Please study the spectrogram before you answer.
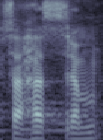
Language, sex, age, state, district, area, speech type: Sanskrit, male, 18-30, Karnataka, Gulbarga, urban, spontaneous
